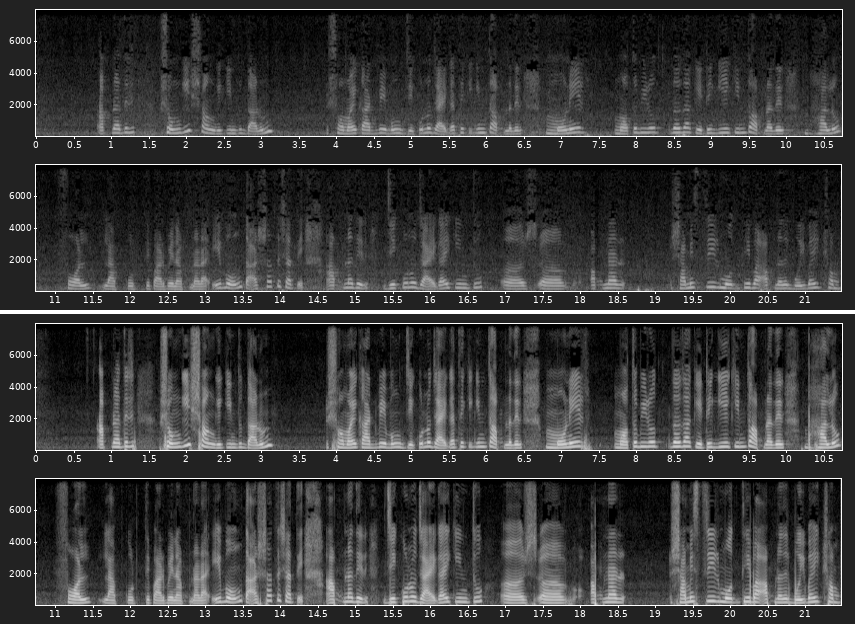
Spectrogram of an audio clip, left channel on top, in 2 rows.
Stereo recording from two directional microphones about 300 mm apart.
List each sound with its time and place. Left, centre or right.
0.7 s speech: right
